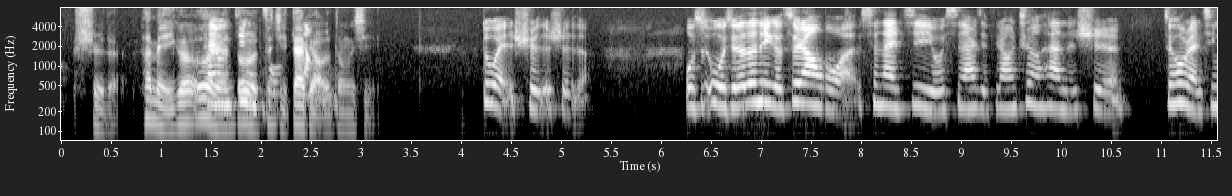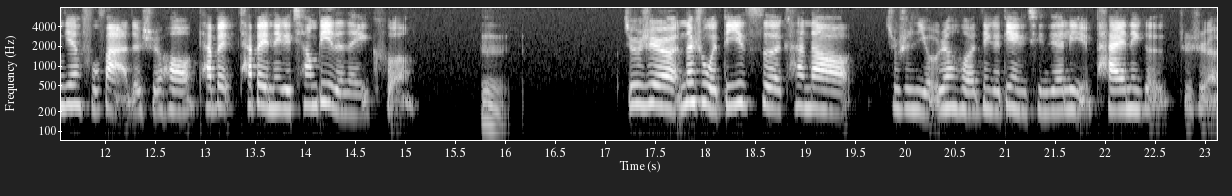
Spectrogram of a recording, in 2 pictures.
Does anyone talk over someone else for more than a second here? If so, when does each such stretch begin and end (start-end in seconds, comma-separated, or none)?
1.4-2.8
